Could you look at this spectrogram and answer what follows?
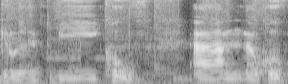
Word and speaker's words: Cobh: will have to be cove um now hope it's actually spelled c-o-b-h but that's how you pronounce cove apparently so it's in it's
